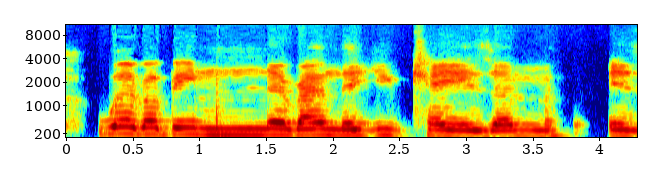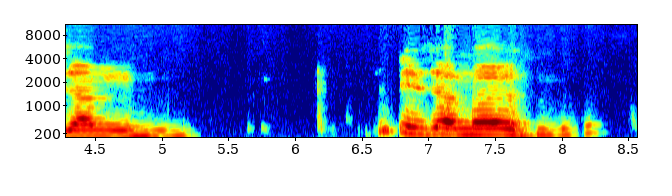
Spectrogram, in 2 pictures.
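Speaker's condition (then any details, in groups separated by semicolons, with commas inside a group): Cerebral palsy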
